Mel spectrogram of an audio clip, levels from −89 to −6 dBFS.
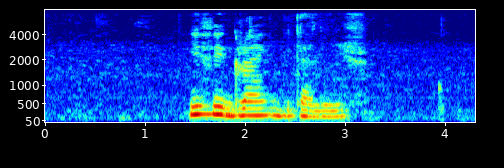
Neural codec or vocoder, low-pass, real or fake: none; 7.2 kHz; real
